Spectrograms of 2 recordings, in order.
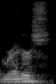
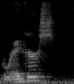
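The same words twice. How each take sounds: First: The name is said loosely, with a Midwestern accent. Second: The name is said carefully, in its original form. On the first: The speaker calls it wrong. "fall into my lazy Midwestern tongue" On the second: The speaker calls it right. "the per- correct pronunciation"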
